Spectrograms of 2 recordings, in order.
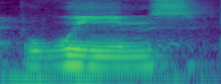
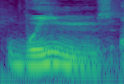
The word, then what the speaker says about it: Wemyss: Weems. Get out of here with your pronunciations. – Oh, yeah. – Of English. Weems. Oh, I guess Wemyss. Ooh, it's not Wemyss.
